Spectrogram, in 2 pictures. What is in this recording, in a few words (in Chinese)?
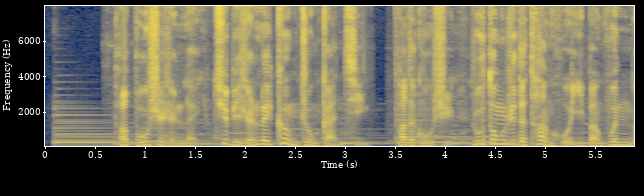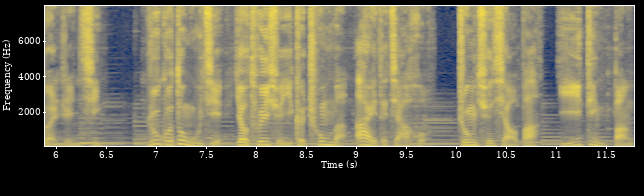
推荐解说深情感人力量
